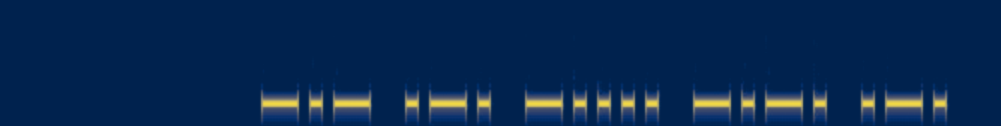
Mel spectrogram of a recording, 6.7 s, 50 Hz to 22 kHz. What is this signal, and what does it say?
Morse code, heard as a keyed tone, about 15 wpm, 700 Hz. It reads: KR6CR
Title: USA Call Signs - 5 Characters - Repeated 3x - 15wpm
